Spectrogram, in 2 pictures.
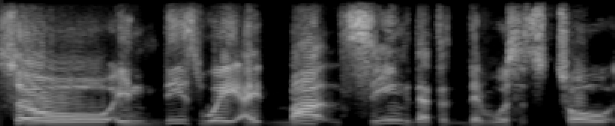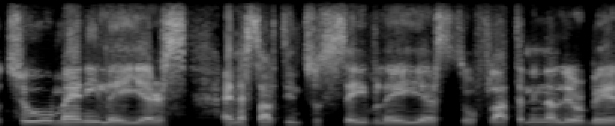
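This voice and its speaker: A man with an Italian accent at a fairly slow pace, fairly high in pitch with ordinary variation, in a dry, close sound with no echo. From Italy. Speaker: comic artist. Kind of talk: interview. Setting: live stream. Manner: halting.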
